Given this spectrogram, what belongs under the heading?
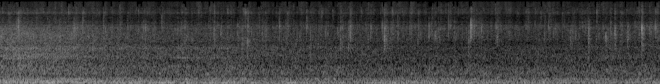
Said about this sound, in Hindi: तो धड़ाम धुड़ुम बारिश हो रही है यहाँ।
